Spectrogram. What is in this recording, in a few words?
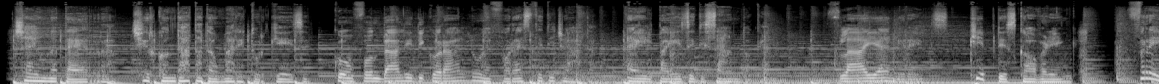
Commercials General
